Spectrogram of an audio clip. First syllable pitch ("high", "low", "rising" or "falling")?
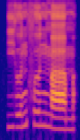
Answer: rising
